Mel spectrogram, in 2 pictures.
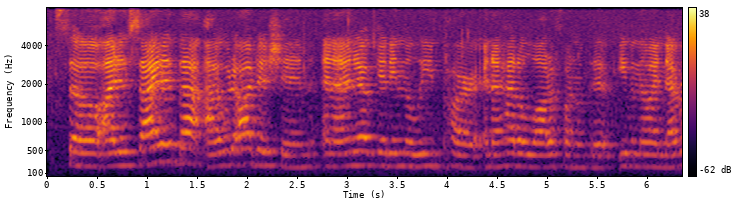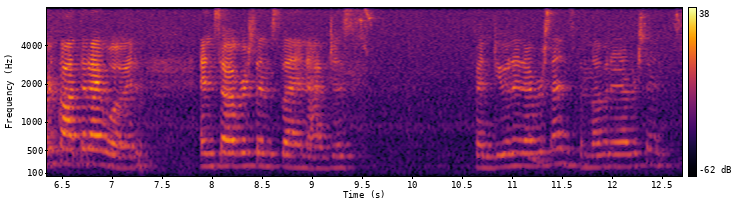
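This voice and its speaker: A teenage girl gives casual interview answers as a student actor. Her voice sits a little high. The sound is echoey and distant from the microphone, with faint noise behind it. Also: steady tone, moderate pace, fairly bright tone.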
